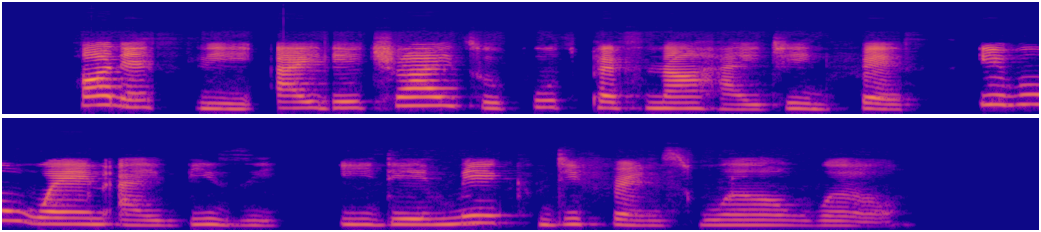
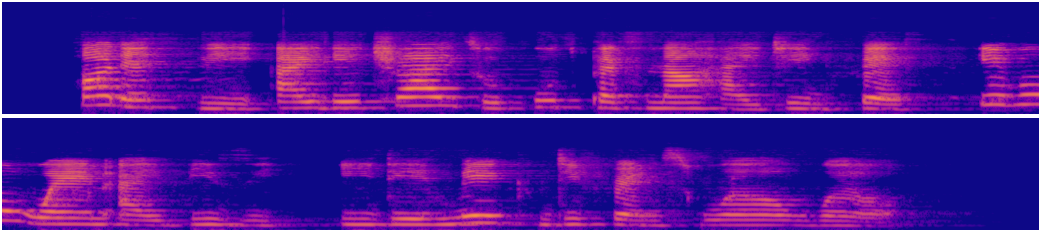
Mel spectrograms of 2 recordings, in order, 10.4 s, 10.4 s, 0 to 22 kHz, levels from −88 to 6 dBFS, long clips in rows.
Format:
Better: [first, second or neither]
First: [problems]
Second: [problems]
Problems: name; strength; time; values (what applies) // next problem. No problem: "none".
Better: first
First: none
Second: room echo; dies away in 0.5 s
